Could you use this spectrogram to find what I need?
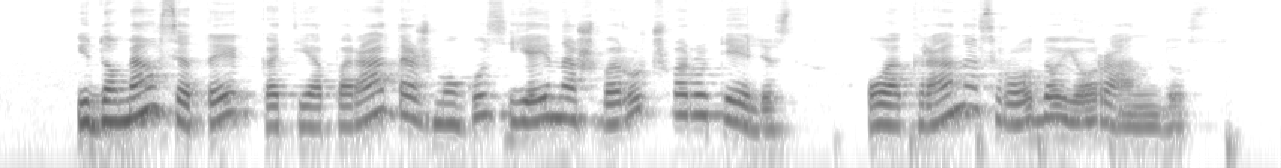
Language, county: Lithuanian, Kaunas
